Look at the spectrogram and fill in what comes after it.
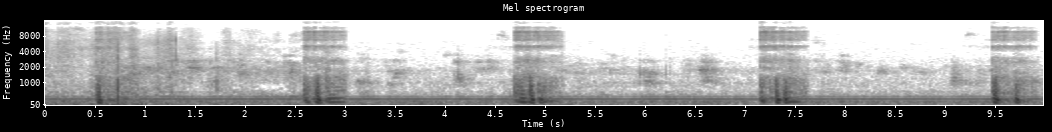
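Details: Sleeping puppy two months old gives loud snores, rough breathy bursts spaced roughly two to two and a half seconds apart over a steady faint indoor hum.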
